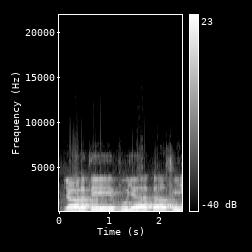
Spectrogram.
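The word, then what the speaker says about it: يا لطيف يا كافي: Ya latifu ya kafi itu yang benar. Ada yang bacanya ya latif Puya kafir.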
